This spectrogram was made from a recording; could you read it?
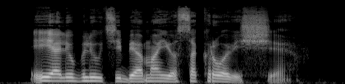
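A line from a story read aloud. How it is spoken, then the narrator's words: Quiet, tender. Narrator (Russian): Тихо произносит Хакан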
